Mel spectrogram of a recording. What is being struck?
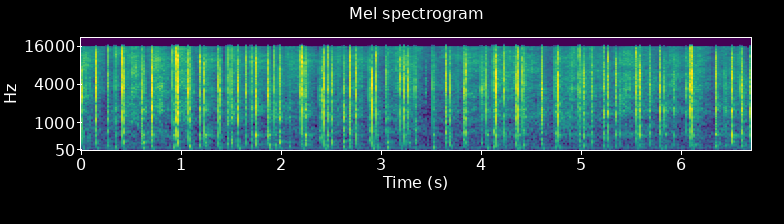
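Thin printed paper card.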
